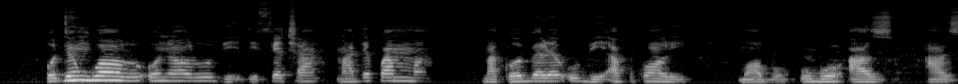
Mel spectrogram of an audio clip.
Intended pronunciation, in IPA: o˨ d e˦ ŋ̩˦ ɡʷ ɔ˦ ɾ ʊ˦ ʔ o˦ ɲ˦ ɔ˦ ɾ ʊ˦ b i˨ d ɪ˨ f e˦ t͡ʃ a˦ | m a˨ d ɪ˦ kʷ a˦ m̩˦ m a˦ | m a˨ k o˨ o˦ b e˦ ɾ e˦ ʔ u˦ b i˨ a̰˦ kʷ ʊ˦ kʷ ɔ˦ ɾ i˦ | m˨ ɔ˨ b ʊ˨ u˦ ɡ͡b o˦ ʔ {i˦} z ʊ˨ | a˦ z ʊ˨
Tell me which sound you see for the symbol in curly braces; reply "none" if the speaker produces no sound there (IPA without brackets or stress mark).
a˦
